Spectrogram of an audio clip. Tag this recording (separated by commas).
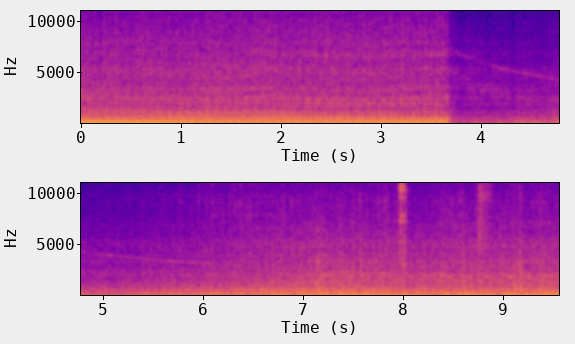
Vehicle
